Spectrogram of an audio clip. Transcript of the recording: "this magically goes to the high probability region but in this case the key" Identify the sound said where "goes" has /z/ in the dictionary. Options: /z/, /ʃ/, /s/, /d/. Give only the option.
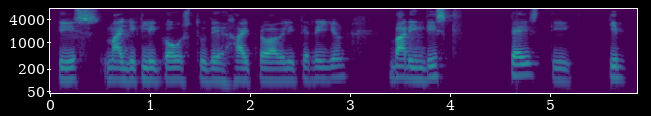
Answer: /s/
